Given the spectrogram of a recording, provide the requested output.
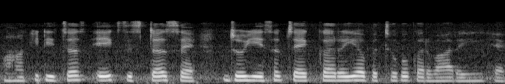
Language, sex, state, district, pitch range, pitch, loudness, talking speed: Hindi, female, Bihar, Patna, 170-195 Hz, 185 Hz, -14 LUFS, 225 wpm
